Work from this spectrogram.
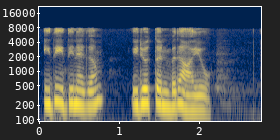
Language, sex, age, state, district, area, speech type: Malayalam, female, 30-45, Kerala, Kasaragod, rural, read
